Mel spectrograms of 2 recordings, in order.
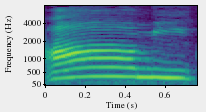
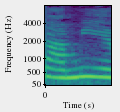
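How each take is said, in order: First: The word is said with exaggerated, wide mouth articulation. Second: The word is said casually with little mouth movement. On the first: "করে বলতে হবে" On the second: "এভাবেই বলবো"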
